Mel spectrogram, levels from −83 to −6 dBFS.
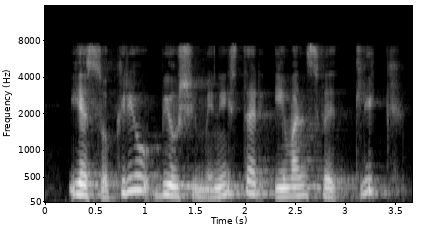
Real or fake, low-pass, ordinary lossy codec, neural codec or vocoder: real; 7.2 kHz; none; none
